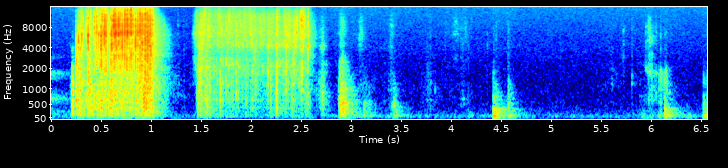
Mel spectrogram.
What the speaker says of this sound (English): Let me shuffle the cards here.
